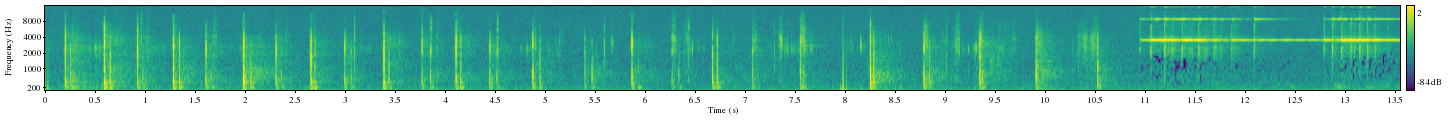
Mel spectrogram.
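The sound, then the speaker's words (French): Steady footsteps climb a staircase in an old apartment building on the rue de Sèze, heading to the third floor, about two or three sharp steps per second for roughly ten seconds, followed by a loud, sustained electronic doorbell ringing in two bursts. “Il monte les escaliers pour aller au troisième étage.”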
